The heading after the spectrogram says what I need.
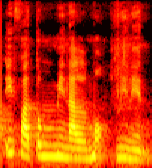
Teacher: to-nya mad tabi'i bertemu dengan hamzah dalam satu kata. Maka dibaca panjang 5 sampai 6 harokat. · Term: mad wajib muttasil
